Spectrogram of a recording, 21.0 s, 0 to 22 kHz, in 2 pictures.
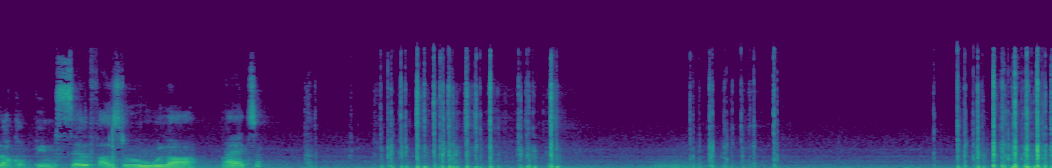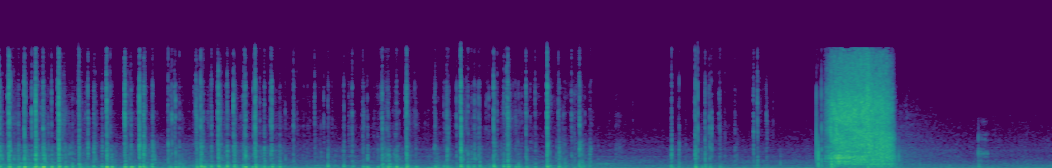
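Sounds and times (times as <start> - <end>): keyboard typing clicks: 3.8 - 5.6, 6.9 - 7.8, 9.3 - 16.4, 17.2 - 18.3.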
